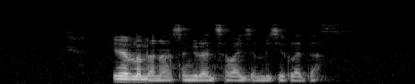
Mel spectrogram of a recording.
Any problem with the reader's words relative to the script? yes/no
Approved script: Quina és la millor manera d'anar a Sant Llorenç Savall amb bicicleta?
yes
